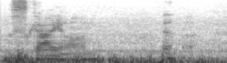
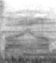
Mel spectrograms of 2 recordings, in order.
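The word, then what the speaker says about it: Scion: this uh this uh skion I know it's pronounced cion but I like to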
